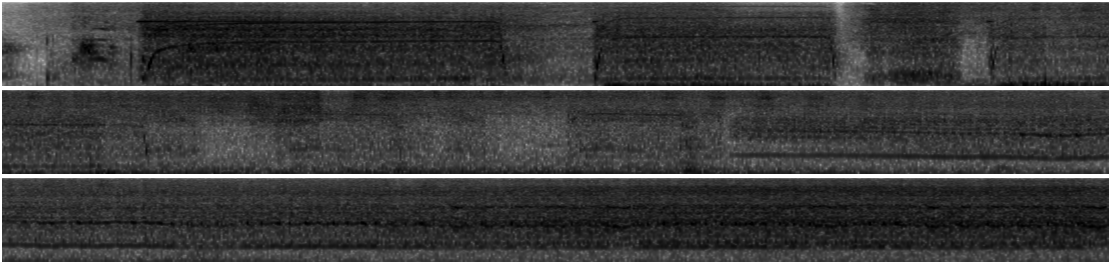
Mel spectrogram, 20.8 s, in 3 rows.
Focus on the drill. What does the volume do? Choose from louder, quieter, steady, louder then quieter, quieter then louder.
quieter then louder.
